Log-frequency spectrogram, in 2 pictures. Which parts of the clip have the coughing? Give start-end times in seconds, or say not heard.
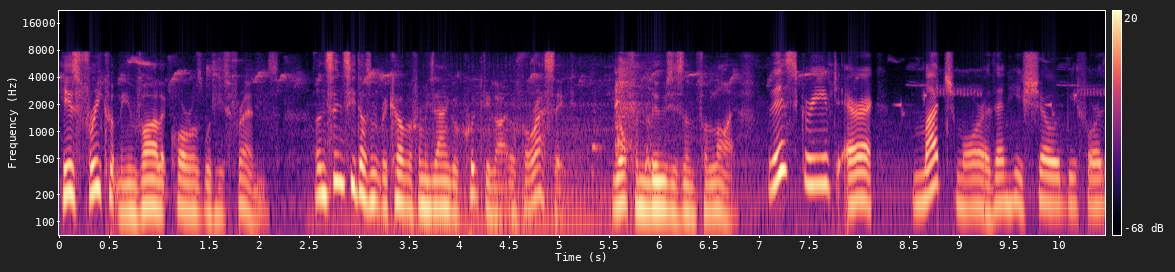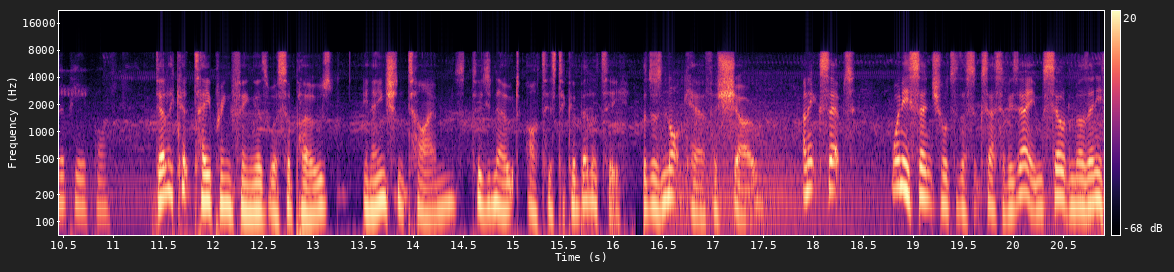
5.3-6.0.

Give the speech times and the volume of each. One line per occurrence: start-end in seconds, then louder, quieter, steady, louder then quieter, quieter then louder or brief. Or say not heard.
0.0-20.8 steady.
